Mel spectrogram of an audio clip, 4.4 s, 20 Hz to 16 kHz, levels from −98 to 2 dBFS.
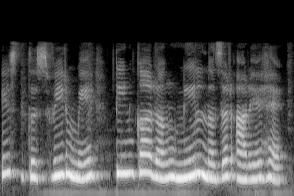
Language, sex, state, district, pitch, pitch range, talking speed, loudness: Hindi, female, Assam, Kamrup Metropolitan, 285 Hz, 265-320 Hz, 150 wpm, -12 LUFS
